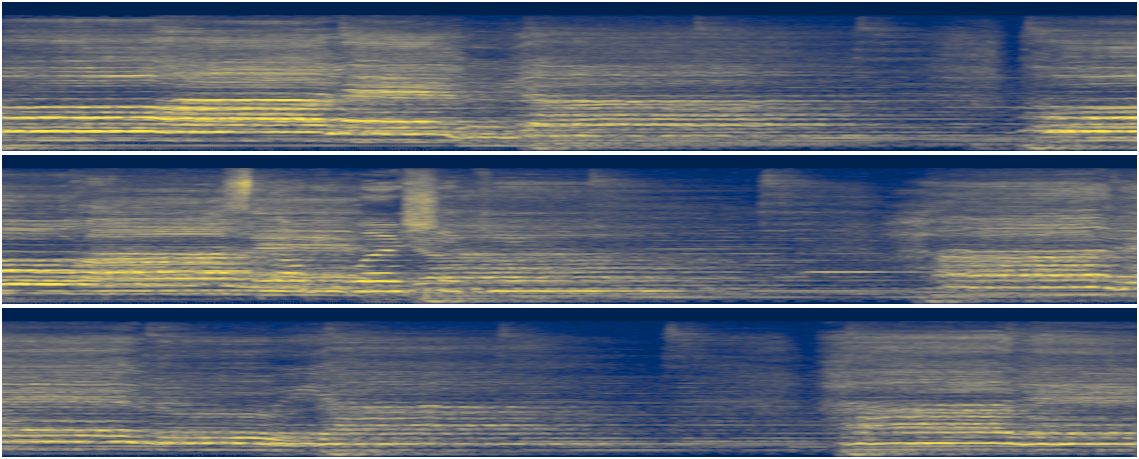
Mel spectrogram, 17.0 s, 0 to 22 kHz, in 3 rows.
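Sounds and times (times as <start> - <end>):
congregation singing with music: 0.0 - 17.0.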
